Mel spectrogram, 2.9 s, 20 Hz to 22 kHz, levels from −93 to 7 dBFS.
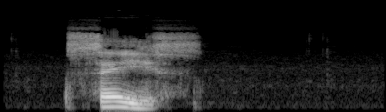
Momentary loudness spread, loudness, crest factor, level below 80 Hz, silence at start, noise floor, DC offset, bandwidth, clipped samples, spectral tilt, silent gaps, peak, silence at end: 21 LU; -16 LUFS; 18 dB; -62 dBFS; 0.5 s; -68 dBFS; under 0.1%; 9 kHz; under 0.1%; -5.5 dB/octave; none; -2 dBFS; 1.45 s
